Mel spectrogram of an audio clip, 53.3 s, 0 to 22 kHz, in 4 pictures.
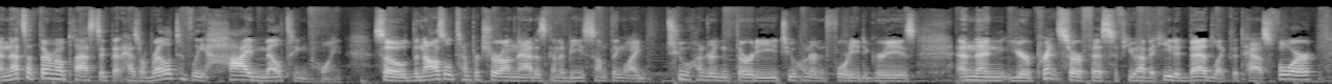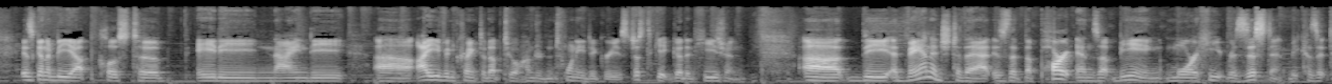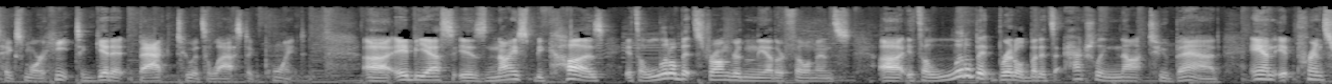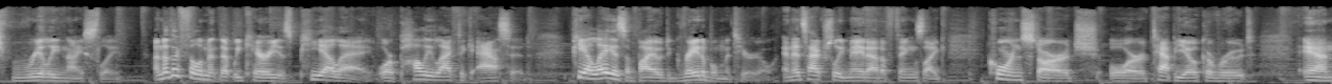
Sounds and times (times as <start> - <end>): Speech: 0.0 - 53.2.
